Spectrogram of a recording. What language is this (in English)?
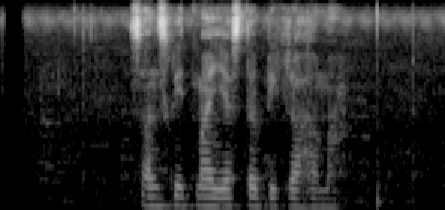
Nepali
